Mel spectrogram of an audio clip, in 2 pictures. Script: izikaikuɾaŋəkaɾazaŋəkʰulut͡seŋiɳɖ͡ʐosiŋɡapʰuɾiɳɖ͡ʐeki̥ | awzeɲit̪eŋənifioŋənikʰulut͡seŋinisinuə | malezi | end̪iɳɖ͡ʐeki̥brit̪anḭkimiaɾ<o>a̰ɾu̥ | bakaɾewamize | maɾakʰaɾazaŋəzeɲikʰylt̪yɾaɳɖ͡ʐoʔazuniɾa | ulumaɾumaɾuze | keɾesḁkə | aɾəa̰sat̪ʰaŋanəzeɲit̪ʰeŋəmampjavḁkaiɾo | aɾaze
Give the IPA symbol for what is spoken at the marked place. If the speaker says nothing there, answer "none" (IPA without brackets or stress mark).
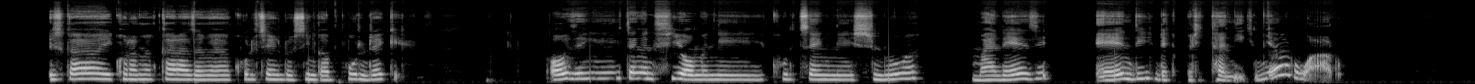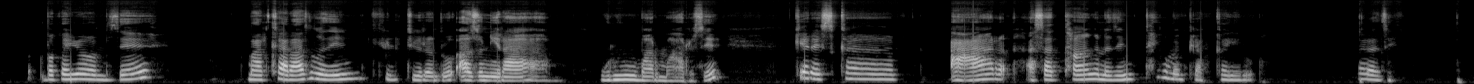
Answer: u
